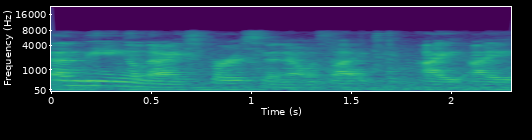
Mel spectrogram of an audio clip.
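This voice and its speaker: Music plays in the background. The speaker has an American accent and a moderate pace. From USA. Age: 40s. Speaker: interviewee. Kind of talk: interview. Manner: hesitant, many fillers.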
